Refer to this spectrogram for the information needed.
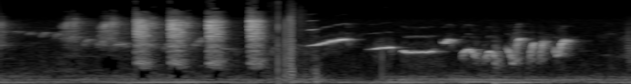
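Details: Caged white-rumped shama at a breeding farm in Palembang gives a run of rasping buzzy notes followed by sliding whistles and a quick warbled flourish, with a constant low droning hum underneath.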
